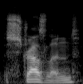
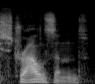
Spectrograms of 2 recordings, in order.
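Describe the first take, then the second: First: The name is said with English-sounding pronunciation. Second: The name is said with German-sounding pronunciation. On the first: The speaker calls it wrong. "I've been calling" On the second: The speaker calls it right. "is actually"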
